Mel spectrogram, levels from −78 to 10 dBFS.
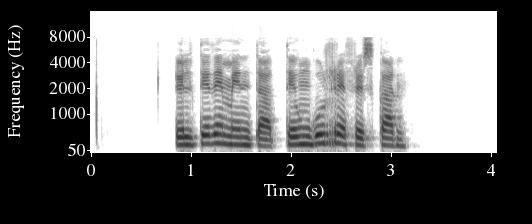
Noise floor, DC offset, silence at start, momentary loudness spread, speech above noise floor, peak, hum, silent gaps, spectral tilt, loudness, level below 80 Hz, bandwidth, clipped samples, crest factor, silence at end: -41 dBFS; under 0.1%; 0.85 s; 5 LU; 29 dB; 0 dBFS; none; none; -5 dB/octave; -12 LUFS; -56 dBFS; 8.2 kHz; under 0.1%; 14 dB; 0.9 s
